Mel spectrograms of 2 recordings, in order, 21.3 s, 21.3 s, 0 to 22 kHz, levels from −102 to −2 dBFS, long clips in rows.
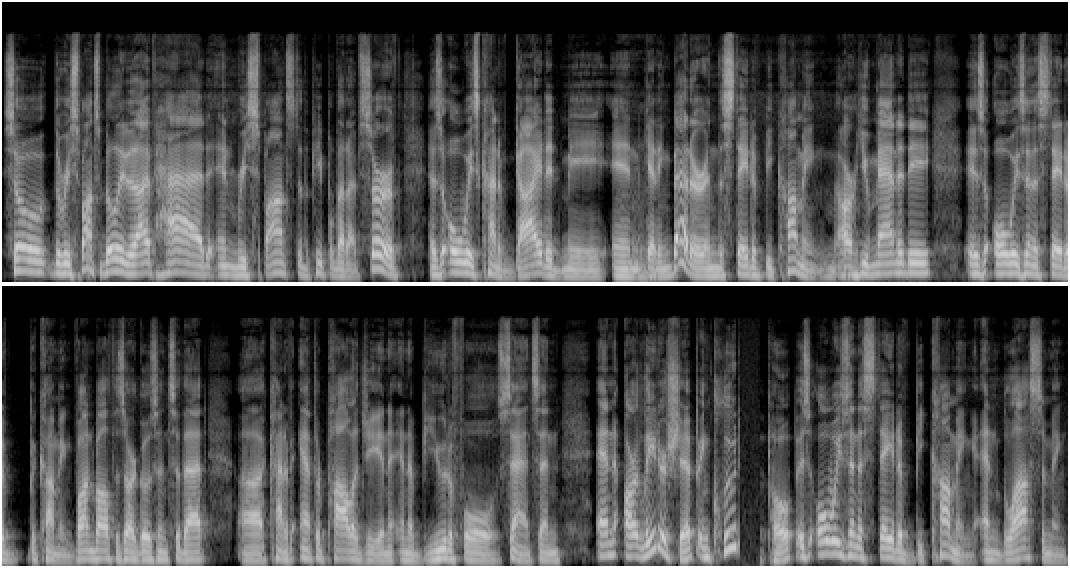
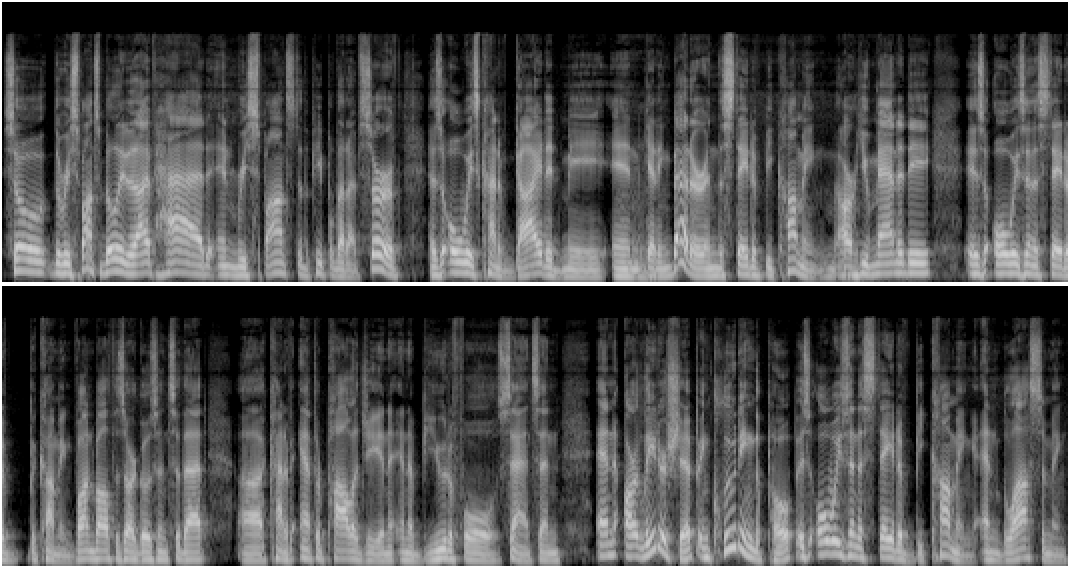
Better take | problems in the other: second | audio cutting out; at 18 s

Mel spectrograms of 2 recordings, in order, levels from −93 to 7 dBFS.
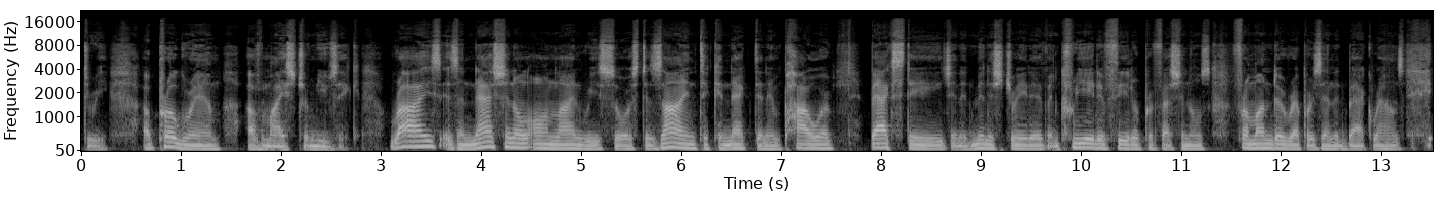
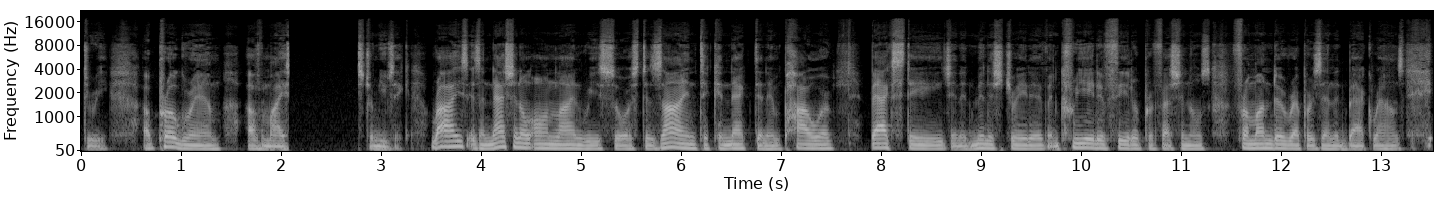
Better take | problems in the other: first | audio freezing; at 2 s for 0.5 s

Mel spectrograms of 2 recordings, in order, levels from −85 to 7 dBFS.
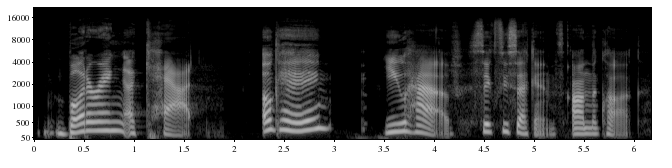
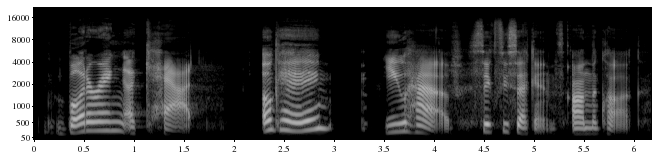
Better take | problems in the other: first | thin; very; fading below 350 Hz

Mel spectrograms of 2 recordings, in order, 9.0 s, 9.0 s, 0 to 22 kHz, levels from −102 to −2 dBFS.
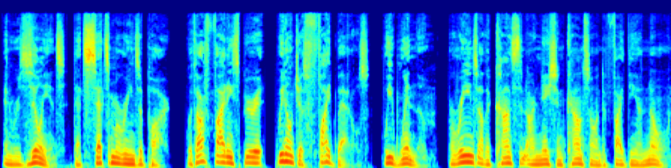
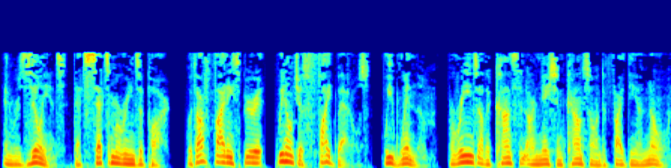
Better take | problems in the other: first | garbled, watery; slightly; nothing above 6 kHz

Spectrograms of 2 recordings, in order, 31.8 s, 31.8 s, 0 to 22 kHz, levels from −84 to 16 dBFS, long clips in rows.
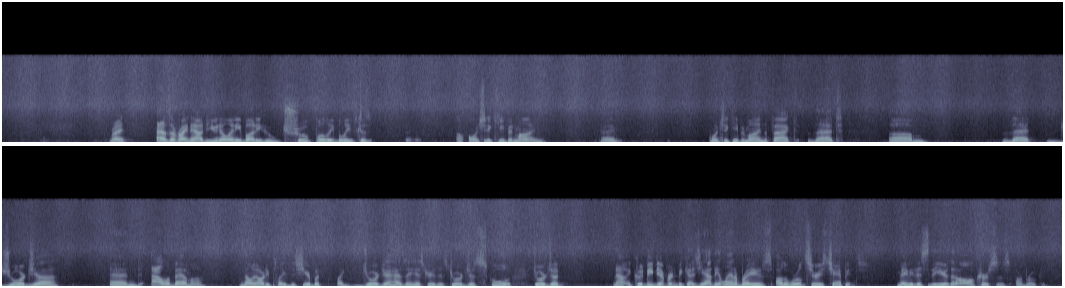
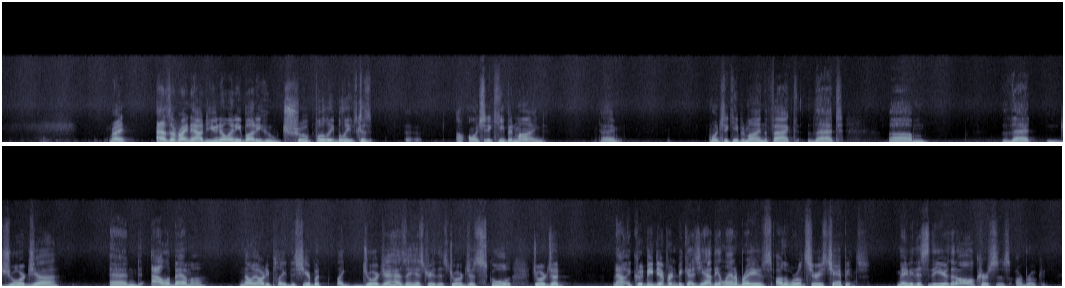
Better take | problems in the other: second | hiss; loud; throughout; 9 dB below the speech; faint in the second

